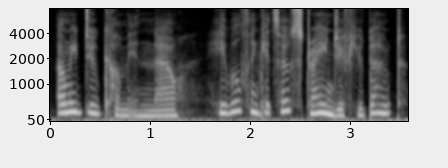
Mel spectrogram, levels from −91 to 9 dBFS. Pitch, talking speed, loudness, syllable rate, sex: 200 Hz, 235 wpm, -19 LUFS, 5.0 syllables/s, female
